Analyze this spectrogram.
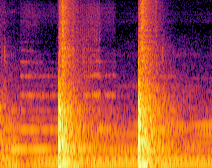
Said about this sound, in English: When she finally knocked, the conversation halted.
